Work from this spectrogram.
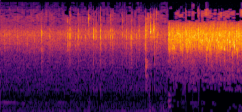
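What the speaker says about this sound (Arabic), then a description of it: "حمر الكفته مع بعض اهي" Kofta dusted in flour fries in hot oil, a steady loud sizzle that bursts into a brighter, fuller hiss partway through as more pieces go into the pan, with no talk.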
